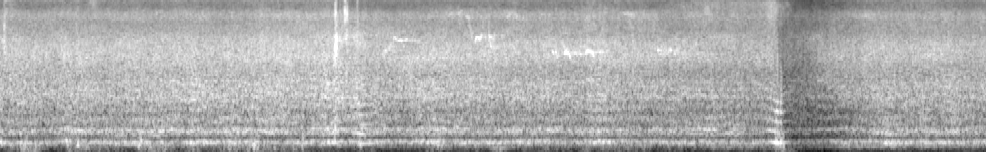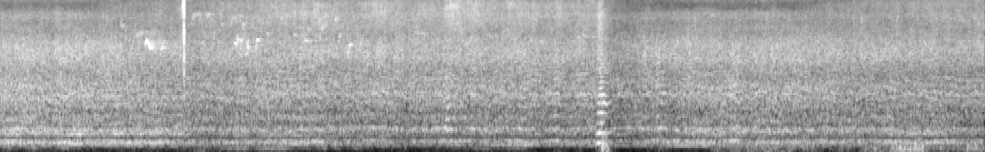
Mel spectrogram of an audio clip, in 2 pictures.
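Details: Swarming honey bees at the hive entrance on a sunny February day, GoPro close to the hive: steady dense humming with sharp knocks near eight and sixteen seconds where bees land on the camera, plus faint higher chirps.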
